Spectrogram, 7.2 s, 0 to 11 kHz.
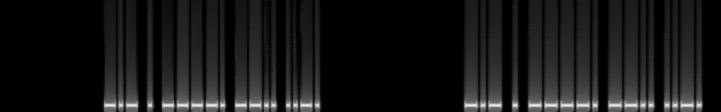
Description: Morse code, heard as a keyed tone, about 30 wpm, 700 Hz. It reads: KE9ZF KE9ZF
